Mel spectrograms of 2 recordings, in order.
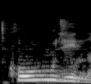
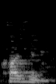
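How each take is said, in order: First: The first vowel sounds like 'oh'. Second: The first vowel sounds like 'uh'. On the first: The speaker calls it wrong. "코우진, 아니고" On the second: The speaker calls it right. "코우진이 아니고, 커즌"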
